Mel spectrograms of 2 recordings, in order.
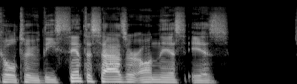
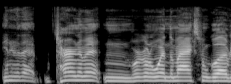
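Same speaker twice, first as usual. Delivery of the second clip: higher-pitched eager retelling; imitated eagerness, pitched up; 7 semitones higher, faster than usual. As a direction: play an excited gamer rallying a friend. Acting out Rigby's eager tournament plan.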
